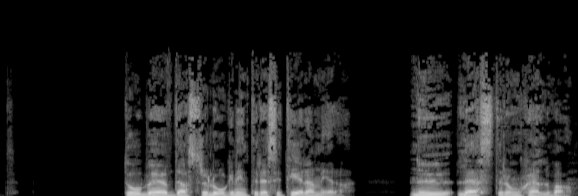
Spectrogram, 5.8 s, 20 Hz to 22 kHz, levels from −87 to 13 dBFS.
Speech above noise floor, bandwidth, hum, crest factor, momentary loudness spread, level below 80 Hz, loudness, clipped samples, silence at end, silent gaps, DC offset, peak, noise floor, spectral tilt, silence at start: over 75 dB; 16 kHz; none; 16 dB; 9 LU; -46 dBFS; -15 LUFS; under 0.1%; 0.1 s; none; under 0.1%; 0 dBFS; under -90 dBFS; -5.5 dB/octave; 1.25 s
